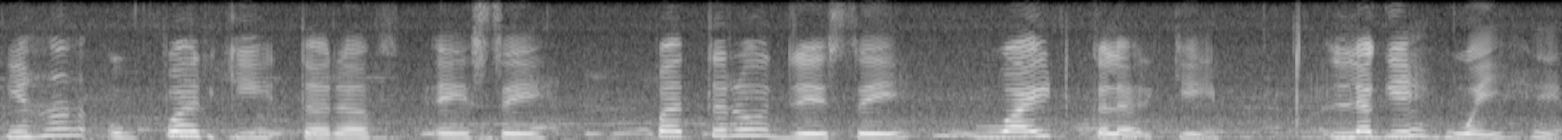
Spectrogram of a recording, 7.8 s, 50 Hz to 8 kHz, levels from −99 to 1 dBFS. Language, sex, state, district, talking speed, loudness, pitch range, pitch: Hindi, female, Madhya Pradesh, Dhar, 100 wpm, -17 LUFS, 240-300 Hz, 260 Hz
